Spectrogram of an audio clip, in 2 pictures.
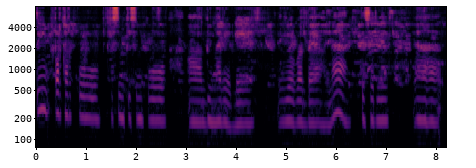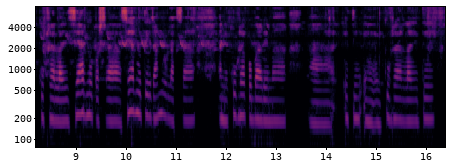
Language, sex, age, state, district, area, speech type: Nepali, female, 45-60, West Bengal, Alipurduar, rural, spontaneous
